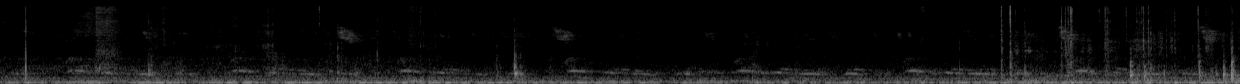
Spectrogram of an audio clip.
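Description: A bird calling over and over in short falling notes, about two a second, over a steady low hum, with a few sharp clicks near the end.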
